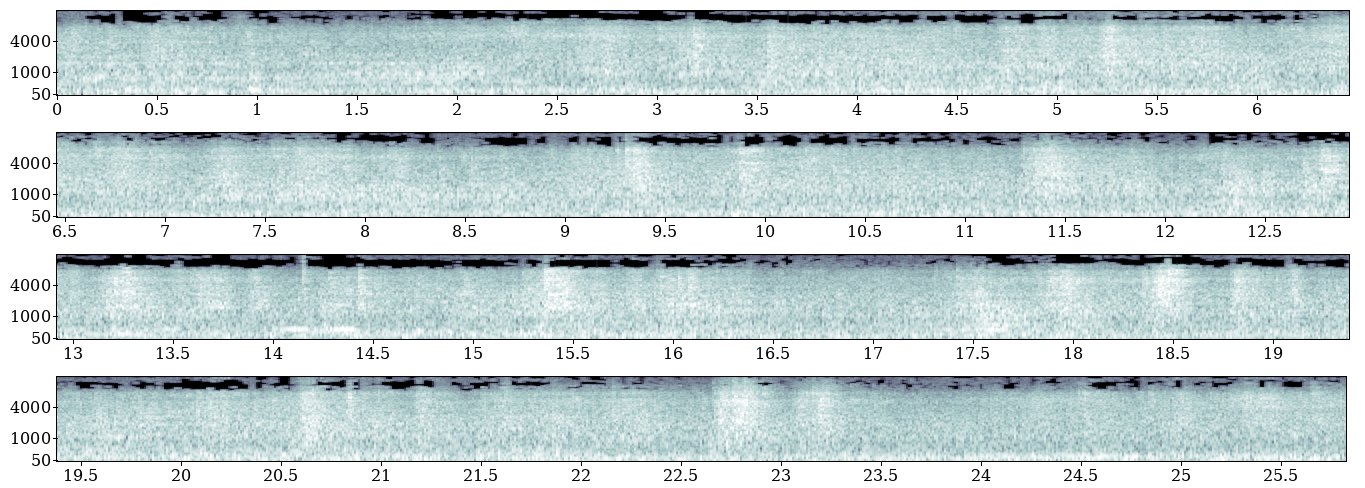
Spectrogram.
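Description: Double-stack intermodal container train rolling past at close range: the steady, loud rumble of loaded well cars on the rails, with clickety-clack of wheels over rail joints. A faint metallic ringing comes in the first couple of seconds and again about eight seconds in.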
